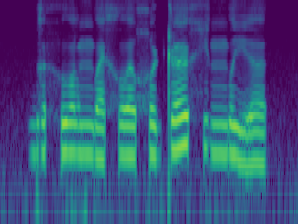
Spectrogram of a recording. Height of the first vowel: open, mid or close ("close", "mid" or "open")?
mid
